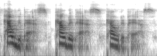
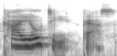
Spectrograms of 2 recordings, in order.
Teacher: he takes coyote which is a three- syllable word and he breaks it down to a two- syllable word but it's not kot or that sound like Cody it's kaii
